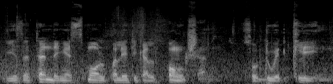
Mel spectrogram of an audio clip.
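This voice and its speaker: Guy playing calm sly spy contact in a game, real deep, measured, background noise around him. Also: lightly acted. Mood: calm, conspiratorial. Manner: measured, matter-of-fact. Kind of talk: video game acting.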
